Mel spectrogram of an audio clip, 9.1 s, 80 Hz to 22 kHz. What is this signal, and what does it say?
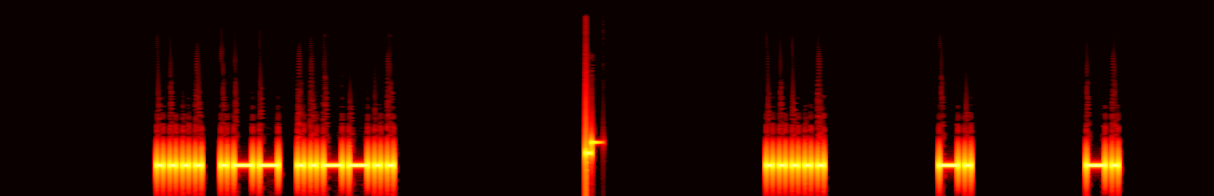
Morse code, heard as a keyed tone, about 25 wpm, spaced as for 13 wpm, 700 Hz. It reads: HW? 5NN
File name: Top 20 QSO Elements - 6x Character Spacing - 25wpm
